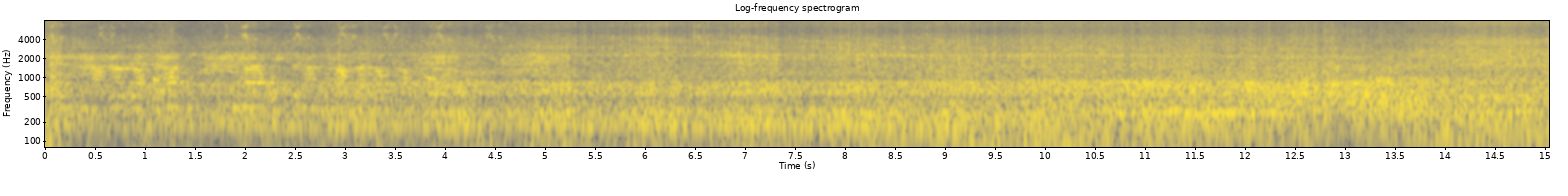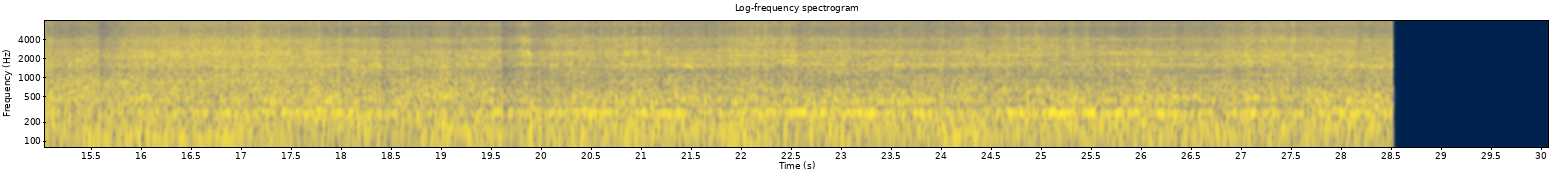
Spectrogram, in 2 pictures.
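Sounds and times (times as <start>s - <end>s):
coach wheels rumbling on rails: 0.0s - 28.5s
diesel locomotive engine: 0.0s - 28.6s.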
